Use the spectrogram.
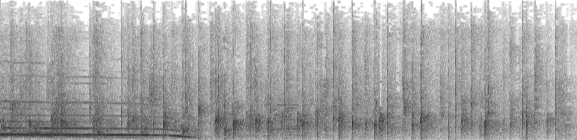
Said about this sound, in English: So can we all get a round of applause for Saj after that?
